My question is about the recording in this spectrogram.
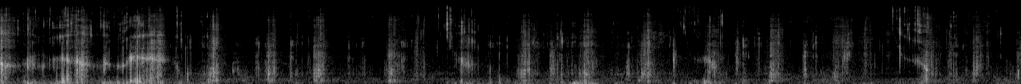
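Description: Close-miked chewing of crunchy pickled okra. The crunches are loudest in the first second or two, then carry on as a steady run of small crisp clicks as the pods are chewed.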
